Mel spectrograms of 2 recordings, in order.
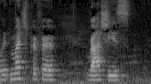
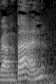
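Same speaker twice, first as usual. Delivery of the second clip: Ramban with stress on second syllable ban; 11 dB louder than usual. Telling Ramban apart from Rambam: stress on ban in Ramban. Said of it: "with the stress on the second syllable".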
